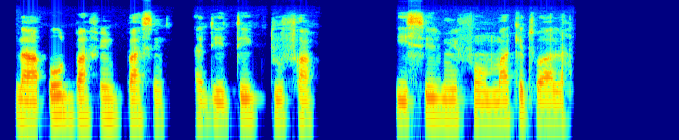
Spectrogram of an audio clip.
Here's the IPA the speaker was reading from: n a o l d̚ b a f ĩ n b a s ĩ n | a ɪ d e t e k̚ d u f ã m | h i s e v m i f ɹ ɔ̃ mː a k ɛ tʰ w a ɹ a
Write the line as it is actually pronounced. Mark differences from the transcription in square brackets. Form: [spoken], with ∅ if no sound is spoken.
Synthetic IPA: n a o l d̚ b a f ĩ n b a s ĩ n | a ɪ d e t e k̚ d u f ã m | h i s e v m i f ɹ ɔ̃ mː a k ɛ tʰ w a [l] a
